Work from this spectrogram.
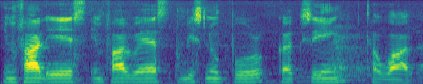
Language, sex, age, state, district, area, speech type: Manipuri, male, 18-30, Manipur, Bishnupur, rural, spontaneous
